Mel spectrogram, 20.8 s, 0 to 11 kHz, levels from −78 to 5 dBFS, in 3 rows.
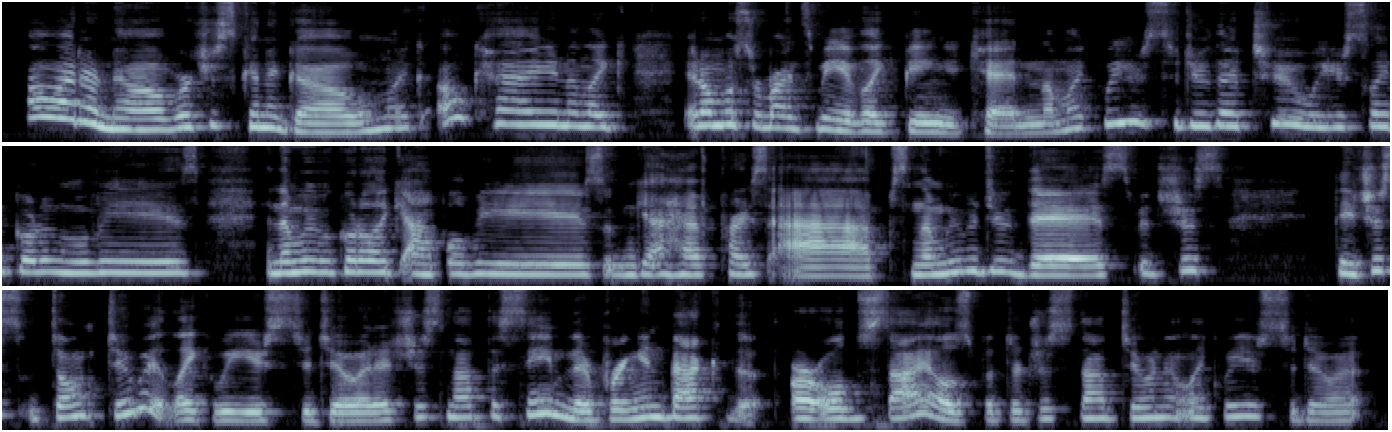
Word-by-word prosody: "Oh, 475 -1 +3
I 430 - +5
don't 330 -9 +4
know, 215 -1 +4
we're 260 +1 +2
just 285 +2 -5
gonna 260 -3 +2
go. 165 -3 +2
I'm 205 - -1
like, 250 +1 -5
"Okay," 320 -9 -1
you 305 - +2
know, 290 -1 0
like, 265 -1 -3 0.3
it 285 - -1
almost 295 +1 +2
reminds 250 -4 -2
me 215 -4 +1
of, 185 - 0
like, 180 -1 -1
being 170 -3 +1
a 150 - -5
kid, 140 -1 0
and 155 +2 -3
I'm 170 - -5
like, 240 +2 -6
"We 330 +1 0
used 360 0 -3
to - - -4
do 285 -1 -1
that 285 -1 -1
too. 315 +1 -2
We 260 -1 -2
used 260 0 -6
to, 280 - -4
like, 270 -2 -3
go 250 -2 +1
to 250 - -1
the 245 - -3
movies, 230 0 0 0.3
and 220 - -1
then 230 +1 +4
we 250 - +1
would 240 - -3
go 250 - 0
to 245 - +3
like 240 -1 +1
Applebee's 200 -1 -1
and 190 0 -4
get 200 0 0
half-price 195 +1 -1
apps, 170 -1 +3
and 195 - 0
then 200 +2 +2
we 240 - 0
would 260 -1 -2
do 255 -2 -3
this." 185 -1 +6
It's 210 -1 -8
just, 270 0 -6 0.5
they 215 -4 +1
just 265 -5 -3
don't 245 +3 -1
do 280 +10 -1
it - - -1
like 175 0 -1
we 165 0 -1
used 160 0 -2
to 160 - -3
do 155 0 +1
it. 155 - +2
It's 165 +1 -1
just 225 +1 -7
not 220 0 -2
the 235 - -6
same. 270 +1 0
They're 170 -2 +3
bringing 185 +6 +1
back 215 0 +3
the - - -7
our 200 -2 +6
old 195 0 +1
styles, 170 -5 +2
but 165 0 -9
they're 170 - -5
just 195 +3 -9
not 200 0 -2
doing 215 +1 -2
it - - -6
like 210 0 -5
we 230 +1 -3
used 235 -1 -6
to 165 - -11
do 160 -1 -6
it. 160 - -8
220 Hz, 275 wpm, -23 LUFS, 190-260 Hz, 0.5 s, this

